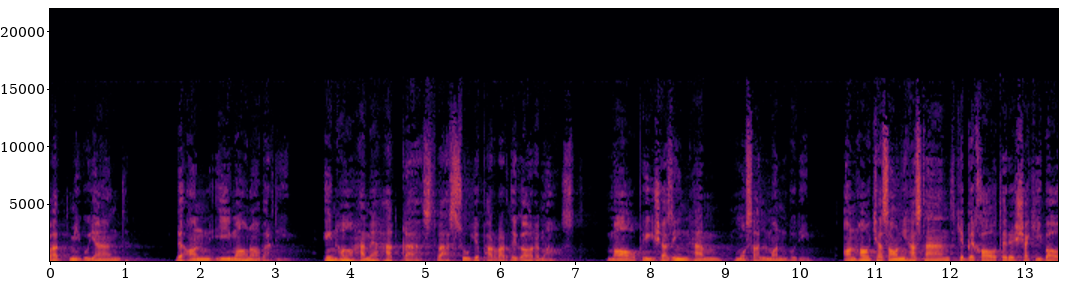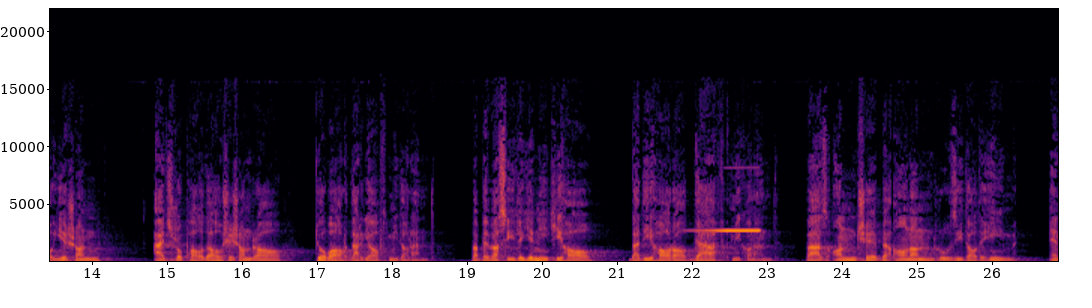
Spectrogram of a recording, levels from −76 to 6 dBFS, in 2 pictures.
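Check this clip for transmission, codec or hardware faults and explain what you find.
One fault is present: loudspeaker feedback squeal, from 21.87 s to 22.94 s. A microphone was picking up a loudspeaker it was feeding, and at about 2.7 kHz the loop gain rose above unity, so that frequency kept reinforcing itself on each pass. It is heard as a pure tone that swells over most of a second until it sits roughly 5 dB above the surrounding sound, then stops at 22.94 s.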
